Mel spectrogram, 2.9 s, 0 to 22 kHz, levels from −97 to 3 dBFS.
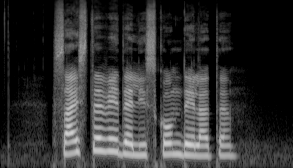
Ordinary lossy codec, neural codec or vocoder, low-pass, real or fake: none; vocoder, 44.1 kHz, 128 mel bands every 512 samples, BigVGAN v2; none; fake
